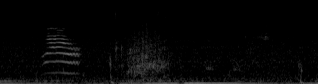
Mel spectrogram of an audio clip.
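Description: A Minecraft cat gives a short mewing call, faint under background game ambience, with soft in-game clip-clops and light noises following.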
